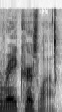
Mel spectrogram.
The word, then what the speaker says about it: Ray Kurzweil: Uh, Ray Kurzweil.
